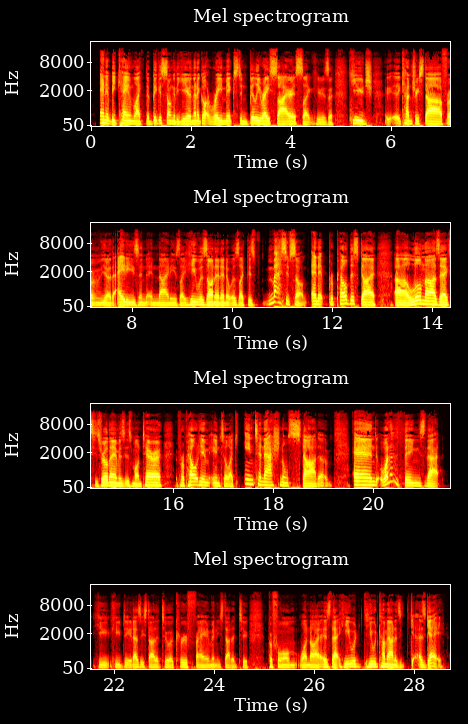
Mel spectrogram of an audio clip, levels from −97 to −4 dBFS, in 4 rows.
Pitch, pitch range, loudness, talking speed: 120 Hz, 105-135 Hz, -21 LUFS, 210 wpm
